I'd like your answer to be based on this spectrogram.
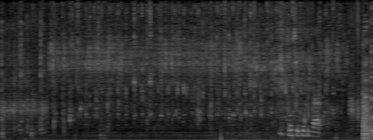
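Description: Bacon sizzles in a frying pan, a faint, steady crackling hiss over a low hum, with a few soft clinks and no talking.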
